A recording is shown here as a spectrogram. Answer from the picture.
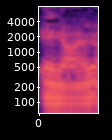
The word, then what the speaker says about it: Ai: And I realize the better pronunciation is simply I, but 54 years of calling it Ai, I don't know that I'm going to overcome that anytime soon.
